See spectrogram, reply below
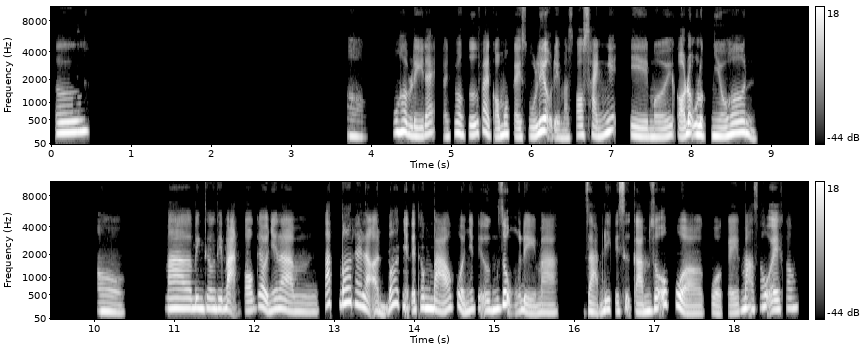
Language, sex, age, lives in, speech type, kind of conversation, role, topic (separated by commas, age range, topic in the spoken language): Vietnamese, female, 30-34, Vietnam, conversation, podcast, host, Nói thật, bạn có mẹo nào để giảm nghiện mạng xã hội không?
